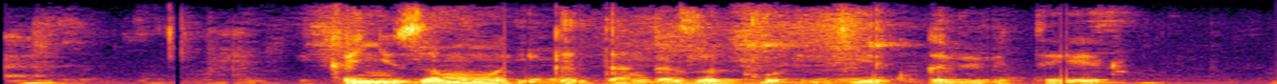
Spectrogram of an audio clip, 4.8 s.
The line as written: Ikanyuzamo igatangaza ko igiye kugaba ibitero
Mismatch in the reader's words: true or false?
false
